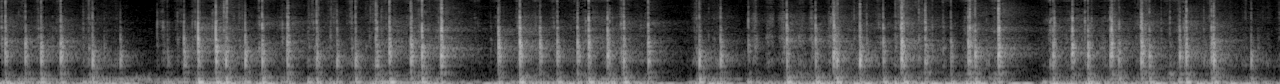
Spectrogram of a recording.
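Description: Fingertips type quickly on a Logitech POP Keys plastic mechanical keyboard with a yellow plastic case and round plastic keycaps. The result is a steady run of crisp, short clacks over a low, thocky body, with brief pauses between bursts.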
